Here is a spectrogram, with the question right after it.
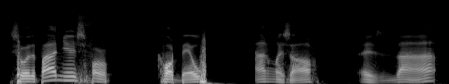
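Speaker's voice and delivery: usual speaking voice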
